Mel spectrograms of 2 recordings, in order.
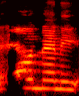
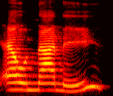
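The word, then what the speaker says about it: Elneny: Have you noticed that he mispronounces everything? I know. Listen, he was calling a Milton Emily. He was calling El Neni El Nani.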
